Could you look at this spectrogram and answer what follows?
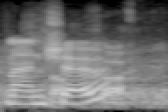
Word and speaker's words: Manh Choh: So now let's start off with the, well, congratulations on the construction decision at, I have to pronounce it now, Manh Choh? Manh Choh. Soft M, yeah.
